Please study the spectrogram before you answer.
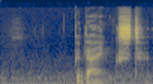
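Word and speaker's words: Gdańsk: Gdansk.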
